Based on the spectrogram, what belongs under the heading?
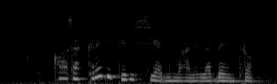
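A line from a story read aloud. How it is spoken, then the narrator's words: Whispering in ear. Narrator (Italian): bisbigliò all'orecchio di Marigold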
